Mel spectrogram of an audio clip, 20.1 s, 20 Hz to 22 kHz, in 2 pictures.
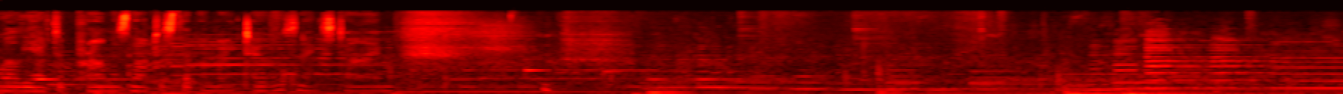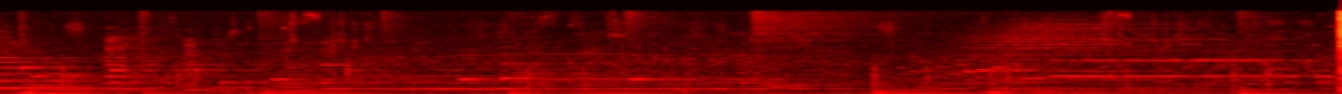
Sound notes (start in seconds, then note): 15.8 people chattering softly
